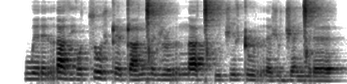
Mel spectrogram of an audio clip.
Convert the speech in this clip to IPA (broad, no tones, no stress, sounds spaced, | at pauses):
w e ɾ e r ɾ a z j o t͡s o z ʈ e ʈ a ŋ͡ǀ ɪ z ɭ ʊ r n a ǀʰ i t͡ʃ i z ʈ u r ɛ ʒ ʊ d͡ʒ ɛ ŋ͡ǀ ɪ ɾ ɛ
